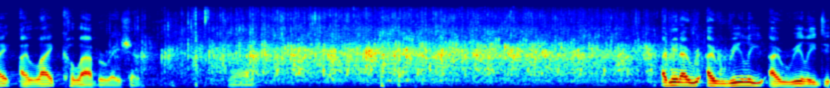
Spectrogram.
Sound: applause

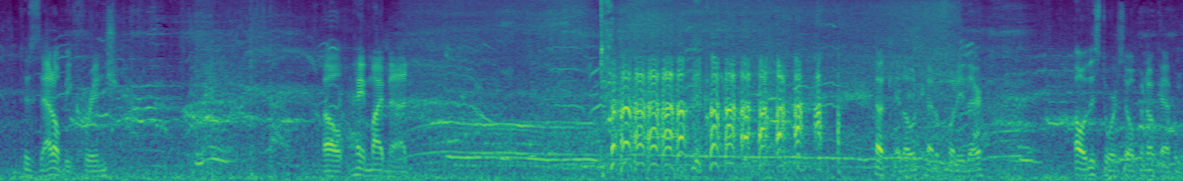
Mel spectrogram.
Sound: laughs

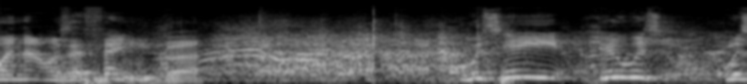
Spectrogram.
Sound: audience laughing

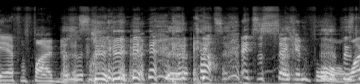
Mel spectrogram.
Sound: everyone laughs

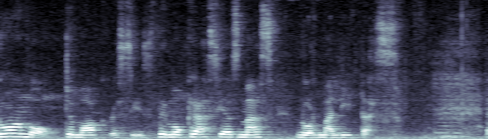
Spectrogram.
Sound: spanish

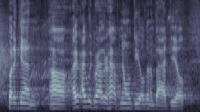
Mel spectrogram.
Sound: applause

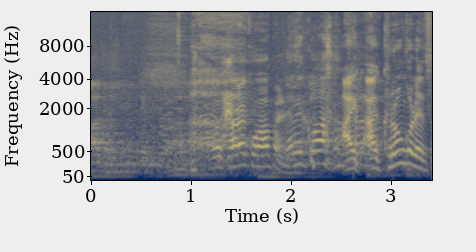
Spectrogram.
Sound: crying

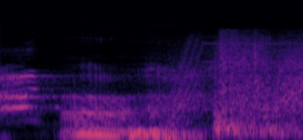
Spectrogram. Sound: sigh; explosion

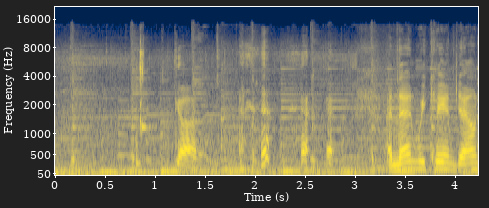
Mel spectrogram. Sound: chuckle

